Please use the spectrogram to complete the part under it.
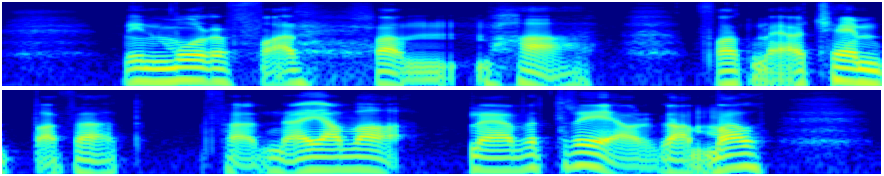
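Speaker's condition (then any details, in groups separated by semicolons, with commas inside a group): Cerebral palsy; uses wheelchair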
